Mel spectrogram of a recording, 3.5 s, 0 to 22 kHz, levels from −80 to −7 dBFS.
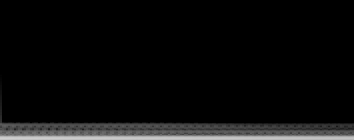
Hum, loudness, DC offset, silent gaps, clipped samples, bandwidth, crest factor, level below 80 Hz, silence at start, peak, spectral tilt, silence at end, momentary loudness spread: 60 Hz at -70 dBFS; -29 LUFS; under 0.1%; none; under 0.1%; 0.5 kHz; 6 dB; -26 dBFS; 0 s; -20 dBFS; -12.5 dB/octave; 0 s; 3 LU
